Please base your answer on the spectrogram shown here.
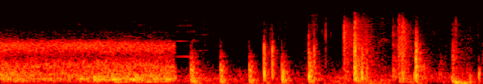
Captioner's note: knock on door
